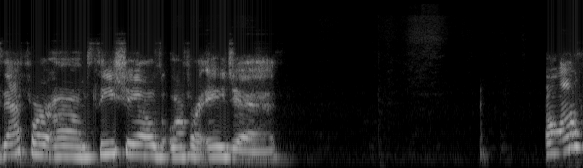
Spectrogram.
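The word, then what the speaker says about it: AyeJazz: When I asked her how to pronounce it, she just broke the two words apart and put A-Y-E and jazz. So Keena said, hey, as it's probably pronounced A as in hey, so A-Jazz.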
